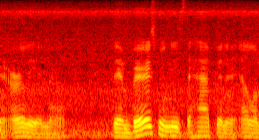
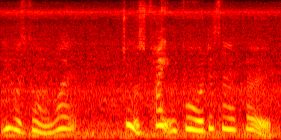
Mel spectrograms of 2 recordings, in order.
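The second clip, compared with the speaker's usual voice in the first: high, mock-outraged parent scolding; fake mad; 6 dB quieter than usual. Parent faking anger at the principal's office. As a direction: put on a show of anger for the principal. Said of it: "you gotta fake mad in front of the principal".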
